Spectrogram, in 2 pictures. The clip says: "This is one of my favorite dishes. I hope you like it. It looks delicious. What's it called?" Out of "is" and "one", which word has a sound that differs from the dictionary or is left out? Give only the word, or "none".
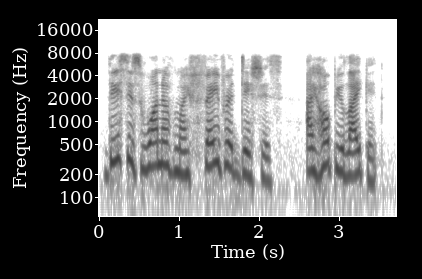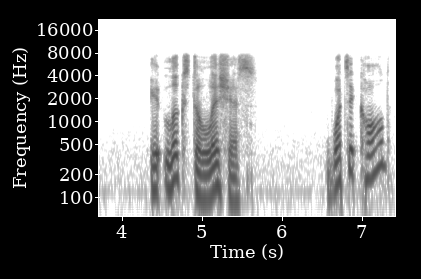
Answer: none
